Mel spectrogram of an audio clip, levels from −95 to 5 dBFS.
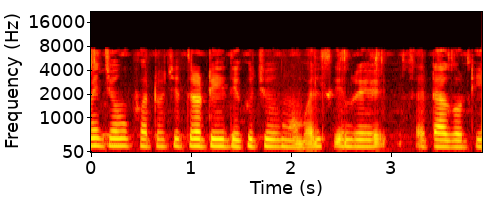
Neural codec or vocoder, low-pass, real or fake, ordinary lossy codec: none; 7.2 kHz; real; none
